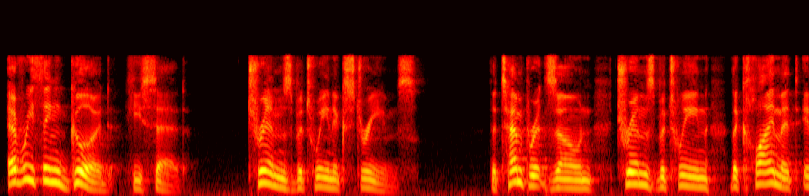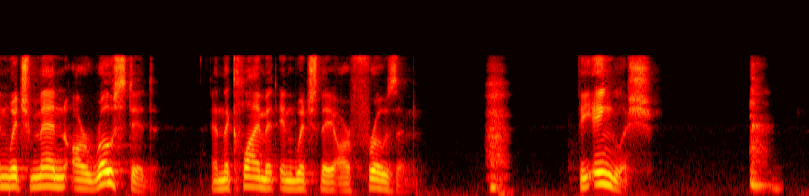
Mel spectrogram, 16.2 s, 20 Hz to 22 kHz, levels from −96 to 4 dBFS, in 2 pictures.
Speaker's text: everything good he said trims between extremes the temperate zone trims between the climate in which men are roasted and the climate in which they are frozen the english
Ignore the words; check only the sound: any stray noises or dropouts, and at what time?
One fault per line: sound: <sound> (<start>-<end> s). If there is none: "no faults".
sound: breath (12.9-13.2 s)
sound: cough (15.6-15.9 s)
